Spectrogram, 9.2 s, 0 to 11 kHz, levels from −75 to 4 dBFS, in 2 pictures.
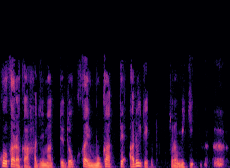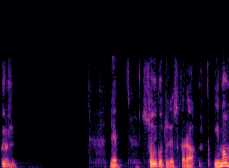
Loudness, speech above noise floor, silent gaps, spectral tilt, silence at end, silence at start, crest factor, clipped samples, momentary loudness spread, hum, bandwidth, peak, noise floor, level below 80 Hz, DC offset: -20 LUFS; 30 dB; 5.51-6.30 s; -7 dB/octave; 0 s; 0 s; 20 dB; under 0.1%; 13 LU; none; 7.6 kHz; 0 dBFS; -48 dBFS; -44 dBFS; under 0.1%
